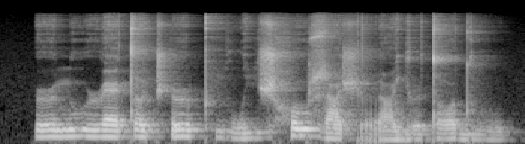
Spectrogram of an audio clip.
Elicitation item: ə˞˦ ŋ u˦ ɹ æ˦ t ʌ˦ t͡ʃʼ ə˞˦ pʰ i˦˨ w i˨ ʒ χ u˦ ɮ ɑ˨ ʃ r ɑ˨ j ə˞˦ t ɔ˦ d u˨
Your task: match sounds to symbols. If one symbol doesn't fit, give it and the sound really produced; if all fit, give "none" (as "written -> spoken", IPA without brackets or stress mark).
ŋ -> n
